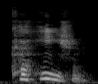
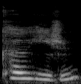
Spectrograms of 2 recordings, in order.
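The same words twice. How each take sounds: First: The first syllable is reduced to a quick k. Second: The first syllable has a full vowel. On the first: The speaker calls it right. "just go k" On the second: The speaker calls it wrong. "Not cohesion"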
